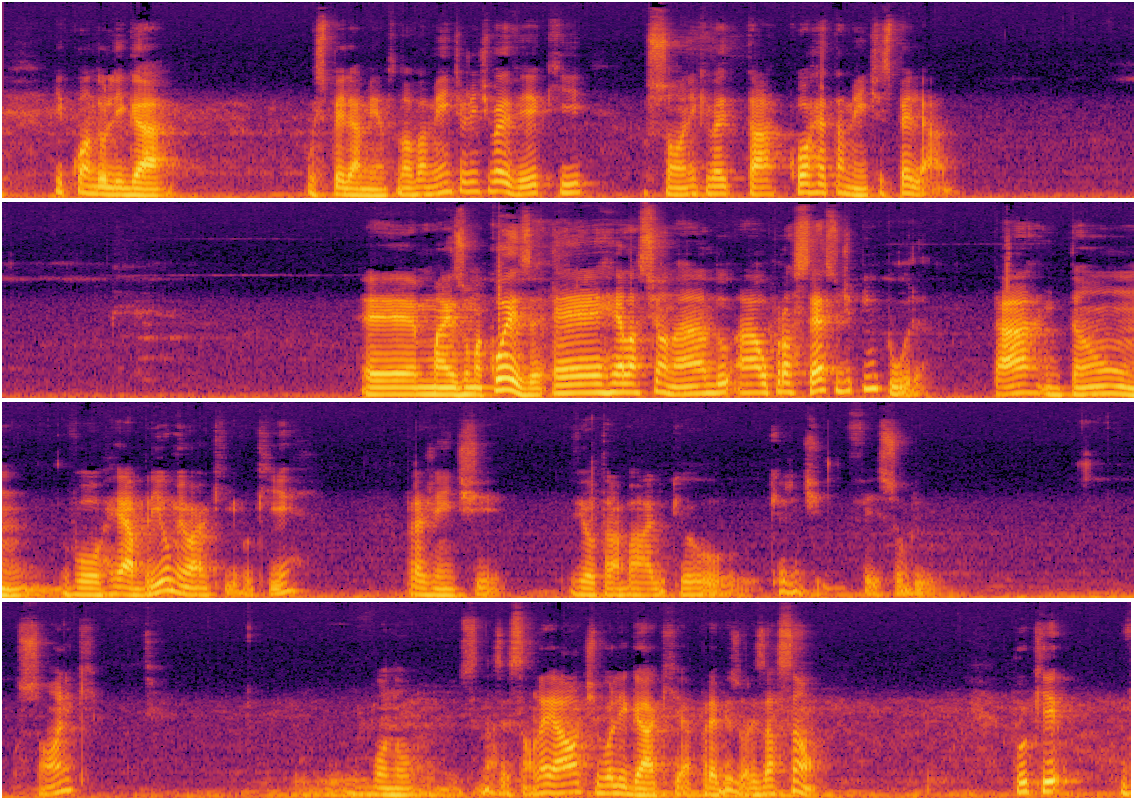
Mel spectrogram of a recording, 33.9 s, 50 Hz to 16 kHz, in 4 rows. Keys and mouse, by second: 1.5 click, 2.3 ctrl+middle click, 2.8 middle click, 3.7 ctrl+middle click, 4.2 middle click, 5.1 middle click, 5.3 ctrl+middle click, 13.3 middle click, 15.7 middle click, 16.3 middle click, 17.8 click.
